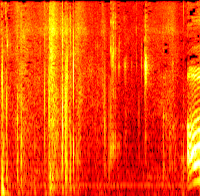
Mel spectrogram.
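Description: Handling noise from a handheld phone: a sharp click, then a few softer knocks and rustles about half a second in, over a faint steady hum. A child's voice starts calling just at the end.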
